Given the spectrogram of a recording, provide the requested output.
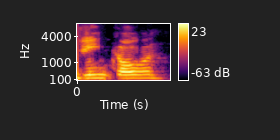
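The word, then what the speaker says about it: Gene Colan: again now yeah colon is that how you pronounce it colon gene colon oh gene colon yeah yeah yeah he did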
